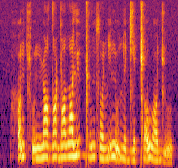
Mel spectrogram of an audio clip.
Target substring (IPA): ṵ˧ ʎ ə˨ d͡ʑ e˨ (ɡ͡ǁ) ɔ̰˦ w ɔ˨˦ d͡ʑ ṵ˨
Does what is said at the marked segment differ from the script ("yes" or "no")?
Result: no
